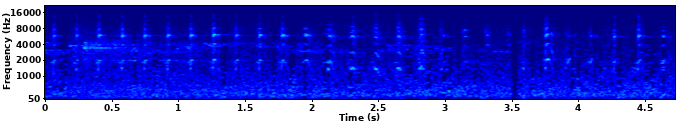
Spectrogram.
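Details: Great spotted woodpecker at its nest in northern England, late May 2020: a fast, steady run of short, high, ticking notes, about four a second, over a faint background hiss.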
